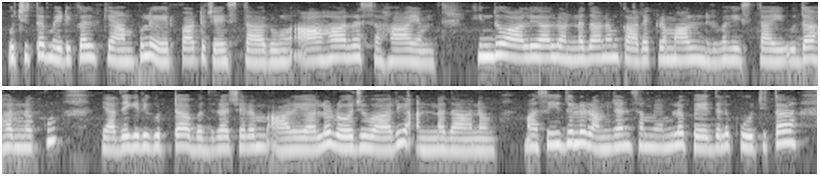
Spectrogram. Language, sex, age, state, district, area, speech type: Telugu, female, 18-30, Telangana, Suryapet, urban, spontaneous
